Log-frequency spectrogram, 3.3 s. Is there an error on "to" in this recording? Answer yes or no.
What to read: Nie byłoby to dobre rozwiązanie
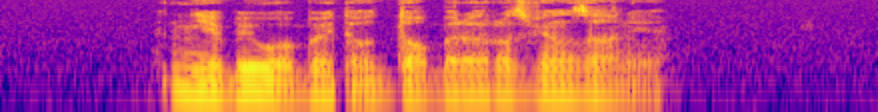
no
